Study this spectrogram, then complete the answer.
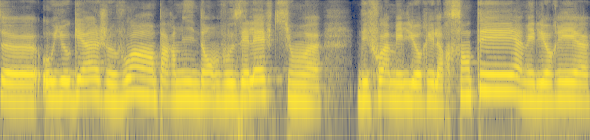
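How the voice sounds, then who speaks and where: A woman talks in a normal speaking voice at medium pitch. Her pace is moderate. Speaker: yoga business coach and interviewer. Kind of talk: podcast interview host.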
